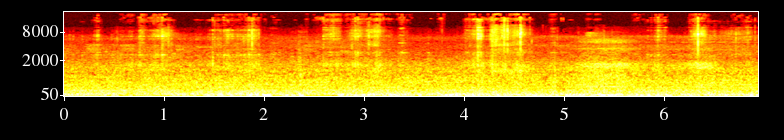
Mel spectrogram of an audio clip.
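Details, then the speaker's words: Chevy OBS smog pump bypass idler pulley, removed and hand-spun, gives dry gritty rasp; back seal compromised, bearing to be replaced and pressed in; gritty idler pulley bearing. "See right here? The back seal's been compromised. So, I'm going to order a new bearing and press it in."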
